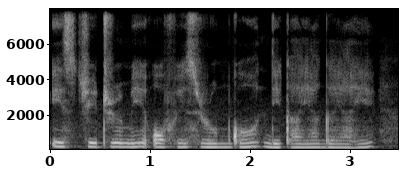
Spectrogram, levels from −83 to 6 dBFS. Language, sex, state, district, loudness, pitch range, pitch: Hindi, female, Arunachal Pradesh, Papum Pare, -21 LUFS, 200-220 Hz, 210 Hz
